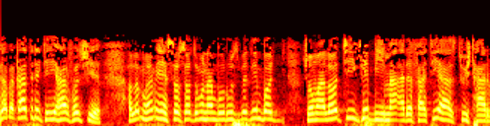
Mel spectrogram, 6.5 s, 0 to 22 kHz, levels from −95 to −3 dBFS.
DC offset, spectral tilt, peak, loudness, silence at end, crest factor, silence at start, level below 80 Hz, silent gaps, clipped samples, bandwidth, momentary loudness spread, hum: under 0.1%; -4 dB/octave; -2 dBFS; -16 LUFS; 0 s; 14 dB; 0 s; -28 dBFS; none; under 0.1%; 7 kHz; 5 LU; none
